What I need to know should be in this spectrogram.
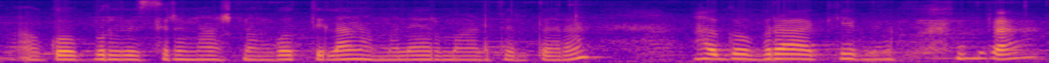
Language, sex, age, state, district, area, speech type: Kannada, female, 18-30, Karnataka, Koppal, rural, spontaneous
